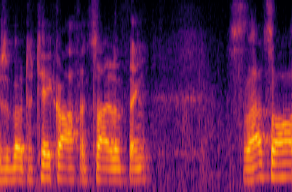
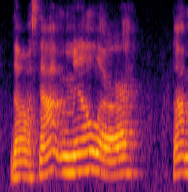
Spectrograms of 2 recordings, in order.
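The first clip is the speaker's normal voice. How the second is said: higher, mimicked nagging correction; 5 semitones higher than usual. Friend on his case over his accent, higher mimicked nagging. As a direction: imitate someone pedantically correcting a word. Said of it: "she was all on my case last night".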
